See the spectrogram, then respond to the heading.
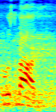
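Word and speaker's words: Ousmane: Is it Usman? – Usman. – Did Adam Silver pronounce it correctly? – He did pronounce it correctly, Usman.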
